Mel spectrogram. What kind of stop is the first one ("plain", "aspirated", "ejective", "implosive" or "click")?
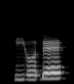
implosive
